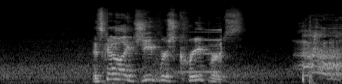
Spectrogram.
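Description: A middle-aged man speaks briefly and casually, close to a microphone.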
